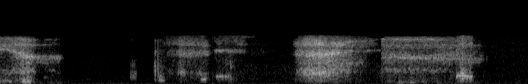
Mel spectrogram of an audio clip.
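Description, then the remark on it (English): Heavy breathing: four loud, raspy, wheezy breaths drawn in and pushed out in an uneven rhythm, separated by short silent pauses, with no talking. “Breathing.”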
